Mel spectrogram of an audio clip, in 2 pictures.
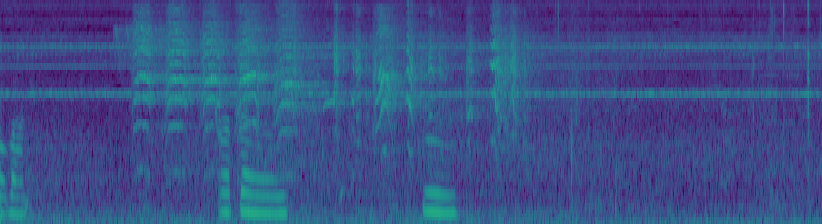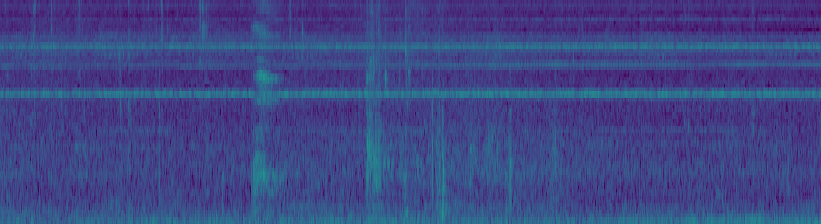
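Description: Faint, steady high-pitched drone of chirping insects, with a run of short high-pitched chirping calls from about one to five seconds in and a couple of brief chirps later.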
